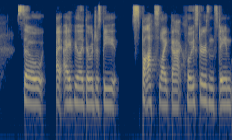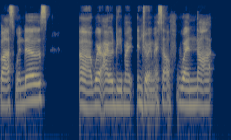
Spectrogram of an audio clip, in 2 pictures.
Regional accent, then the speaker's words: New York City, New York, United States; growing up in New York City and as a Harry Potter fan

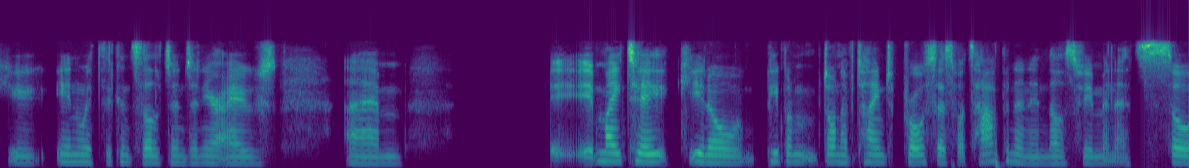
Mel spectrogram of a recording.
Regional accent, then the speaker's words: Ireland; moved away as an adult; now in Scotland, United Kingdom; I'm Irish.

